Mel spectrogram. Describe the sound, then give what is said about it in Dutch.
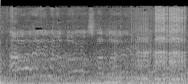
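Steady low rumble of a moving car's interior, with faint squeaky creaks rising and falling over the engine and road noise; no one speaks. “Je hoort ook een beetje gekraak, want ja, het is nou eenmaal met auto's soms.”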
